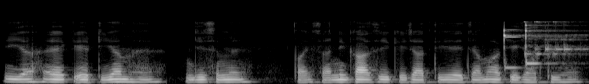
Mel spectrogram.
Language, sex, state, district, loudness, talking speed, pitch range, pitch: Hindi, male, Bihar, Lakhisarai, -23 LUFS, 140 wpm, 110-115 Hz, 110 Hz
